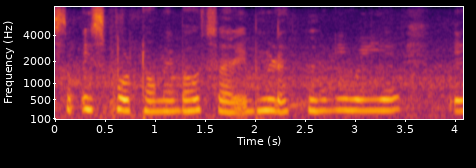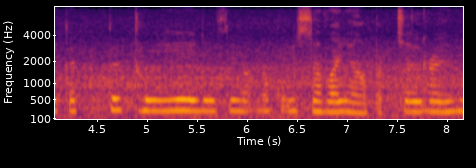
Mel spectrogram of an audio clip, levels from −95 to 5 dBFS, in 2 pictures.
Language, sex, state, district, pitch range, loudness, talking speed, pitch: Hindi, female, Bihar, Saran, 235-250 Hz, -19 LUFS, 125 wpm, 240 Hz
